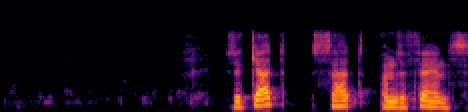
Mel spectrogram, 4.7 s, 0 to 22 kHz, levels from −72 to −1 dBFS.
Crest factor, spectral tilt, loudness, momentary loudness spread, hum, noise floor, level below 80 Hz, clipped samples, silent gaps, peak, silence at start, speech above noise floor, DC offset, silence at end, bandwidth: 20 dB; -5.5 dB/octave; -21 LUFS; 14 LU; none; -67 dBFS; -62 dBFS; under 0.1%; none; -4 dBFS; 2.25 s; 46 dB; under 0.1%; 0 s; 8.4 kHz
